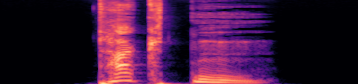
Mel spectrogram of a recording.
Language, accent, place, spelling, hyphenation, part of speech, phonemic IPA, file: German, Germany, Berlin, Takten, Tak‧ten, noun, /ˈtaktn̩/, De-Takten.ogg
- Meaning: 1. gerund of takten 2. dative plural of Takt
